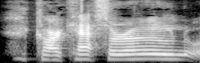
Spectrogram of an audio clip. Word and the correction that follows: Carcassonne: Wait, Carcassonne. Yeah, Carcassonne. Yeah, that's the correct way to pronounce it.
